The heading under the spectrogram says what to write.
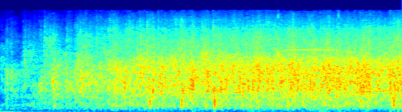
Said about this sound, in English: People applaud wildly.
